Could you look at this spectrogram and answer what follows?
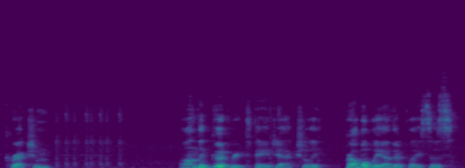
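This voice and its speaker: A man talking casually and unscripted as a book reviewer, in a halting, hesitant way with trailing asides. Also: fairly low pitch, very animated, a little mellow.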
